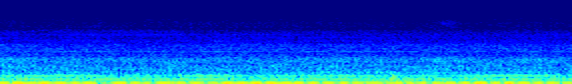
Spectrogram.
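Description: Room tone: a steady low electrical hum over faint background hiss, with no distinct event.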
